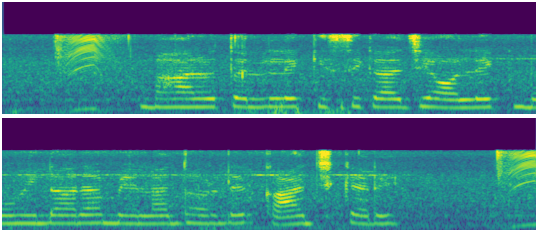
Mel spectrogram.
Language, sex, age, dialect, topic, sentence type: Bengali, female, 18-24, Jharkhandi, agriculture, statement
